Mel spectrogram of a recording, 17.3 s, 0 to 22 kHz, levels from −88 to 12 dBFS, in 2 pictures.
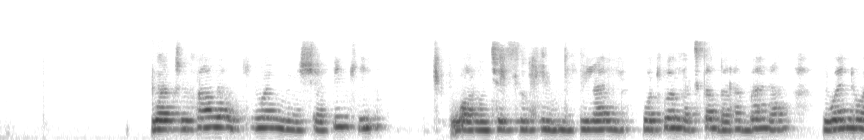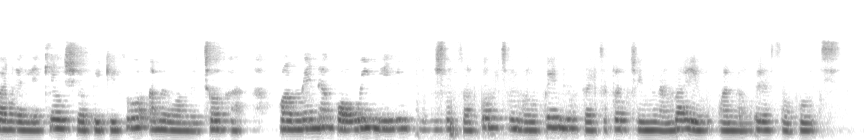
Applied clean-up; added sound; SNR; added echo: neural mask model DeepFilterNet 3.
